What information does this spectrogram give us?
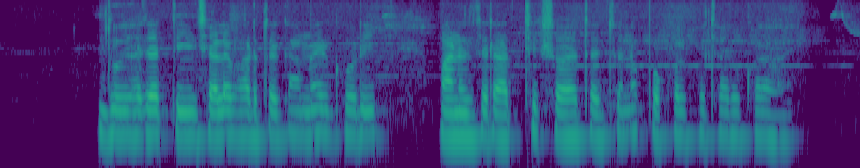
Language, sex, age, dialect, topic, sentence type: Bengali, male, 18-24, Northern/Varendri, banking, statement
